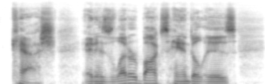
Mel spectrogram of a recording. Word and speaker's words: Cache: Cash may perhaps be too demure to weigh in himself, so I wanted to let you know his name is indeed pronounced Cash, and his letterbox handle is Cash Eel, so CACHEELL.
